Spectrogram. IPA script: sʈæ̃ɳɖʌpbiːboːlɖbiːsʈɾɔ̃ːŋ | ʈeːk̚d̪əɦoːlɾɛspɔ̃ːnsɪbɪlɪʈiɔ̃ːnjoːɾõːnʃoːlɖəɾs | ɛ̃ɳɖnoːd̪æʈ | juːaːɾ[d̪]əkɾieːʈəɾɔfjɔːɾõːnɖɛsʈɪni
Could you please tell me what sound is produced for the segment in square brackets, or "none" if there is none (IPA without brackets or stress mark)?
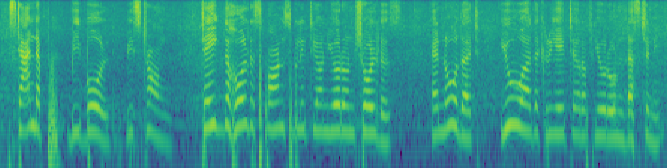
d̪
